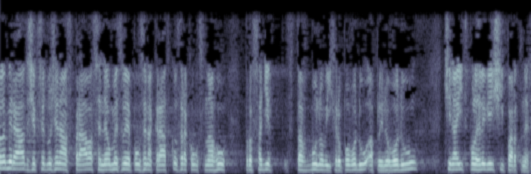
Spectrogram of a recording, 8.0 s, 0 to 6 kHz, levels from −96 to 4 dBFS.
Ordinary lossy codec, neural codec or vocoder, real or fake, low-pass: none; none; real; 5.4 kHz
